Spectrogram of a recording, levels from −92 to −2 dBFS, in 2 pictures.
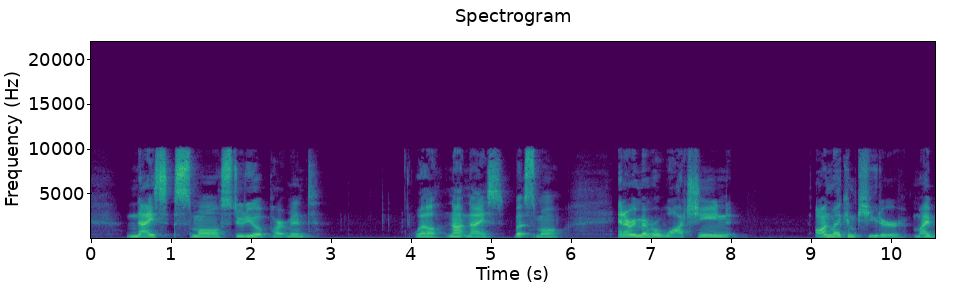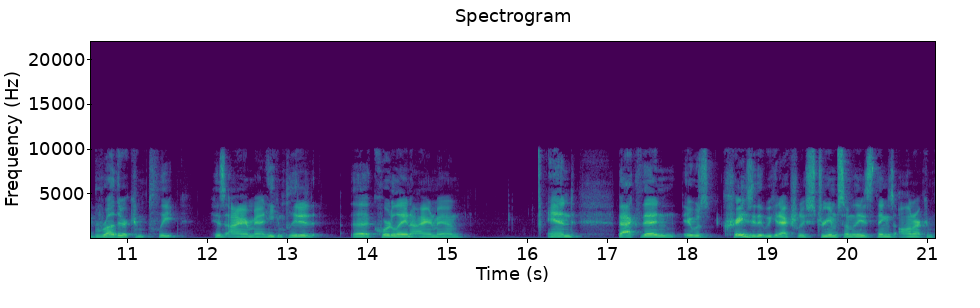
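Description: No technical faults are audible.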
